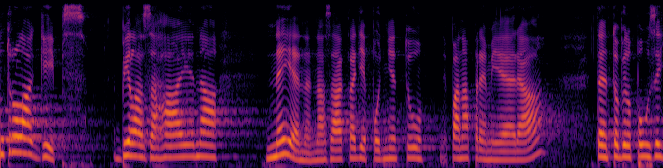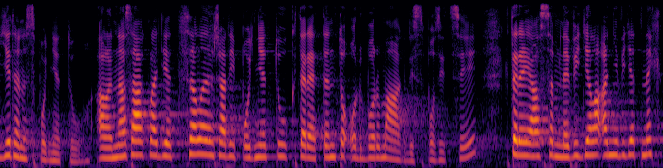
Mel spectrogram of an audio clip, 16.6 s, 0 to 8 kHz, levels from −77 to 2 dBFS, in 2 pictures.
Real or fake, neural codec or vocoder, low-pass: real; none; 7.2 kHz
